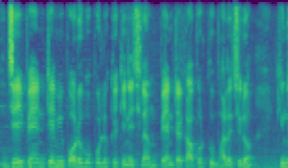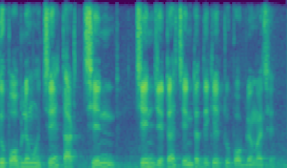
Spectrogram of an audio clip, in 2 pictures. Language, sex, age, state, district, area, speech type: Bengali, male, 45-60, West Bengal, Purba Bardhaman, urban, spontaneous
